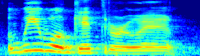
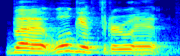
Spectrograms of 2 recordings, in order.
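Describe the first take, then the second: First: "will" pressed firmly; stress on will. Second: Said in the usual way. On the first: Real, not acted. Reassuring herself and viewers, stress on will.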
